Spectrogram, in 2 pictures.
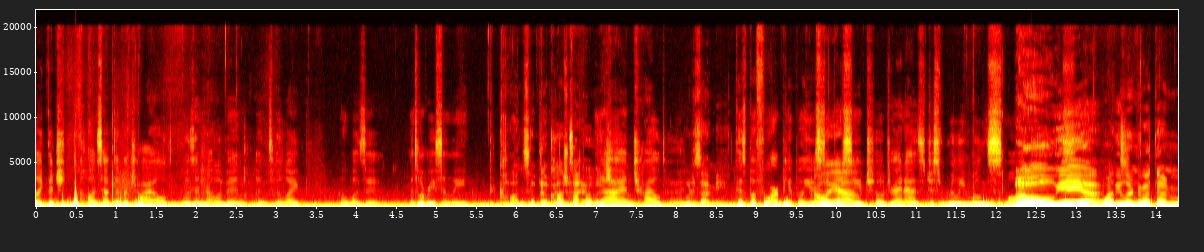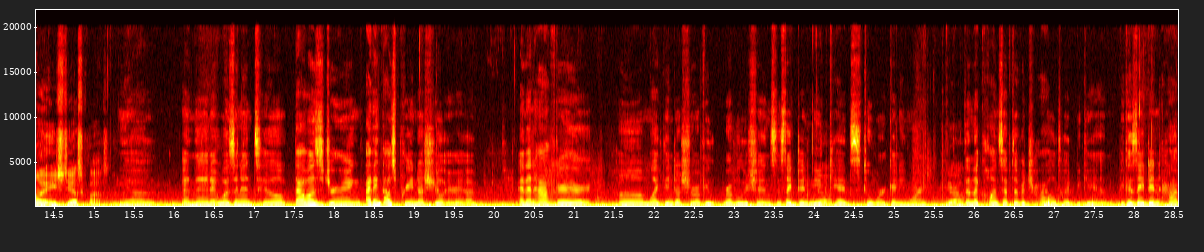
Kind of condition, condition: setting, outdoors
